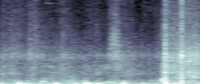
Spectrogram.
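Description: Boxing gloves striking focus mitts: two sharp smacks in quick succession near the end, a one-two combination.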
